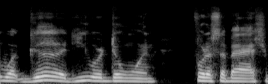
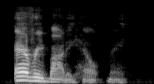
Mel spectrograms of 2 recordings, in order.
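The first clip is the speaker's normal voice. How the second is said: desperate, imploring, pleading voice; 6 semitones lower than usual. Acting out a real parent asking everyone for help: mock begging and pleading. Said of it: "would be begging and pleading".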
